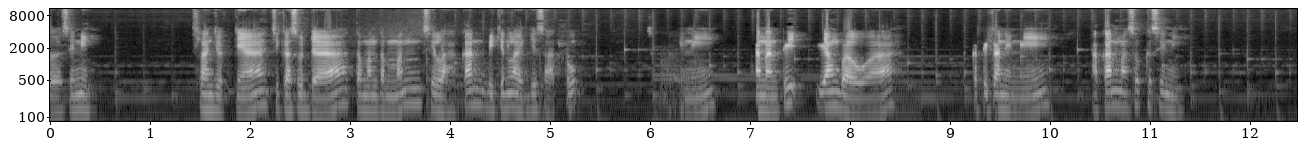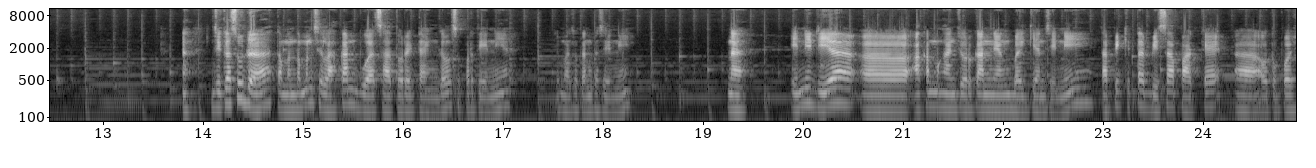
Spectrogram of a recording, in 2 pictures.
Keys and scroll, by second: 1.6 space, 5.1 ctrl+c.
